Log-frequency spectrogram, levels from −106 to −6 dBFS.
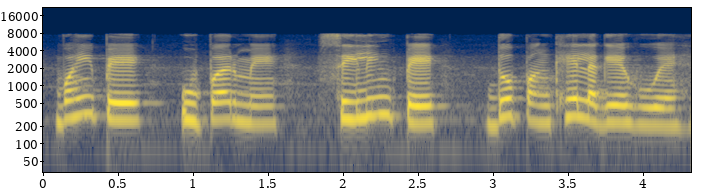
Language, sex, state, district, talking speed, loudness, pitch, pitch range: Hindi, female, Jharkhand, Garhwa, 150 wpm, -14 LUFS, 255 Hz, 225-270 Hz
